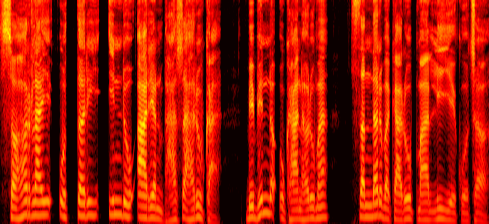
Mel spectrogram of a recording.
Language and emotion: Nepali, neutral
